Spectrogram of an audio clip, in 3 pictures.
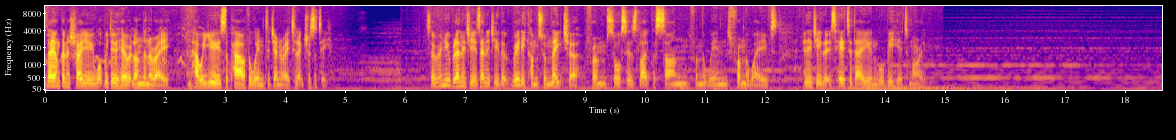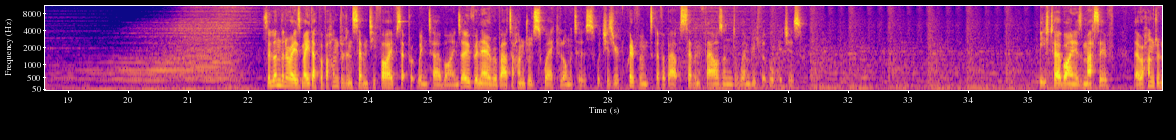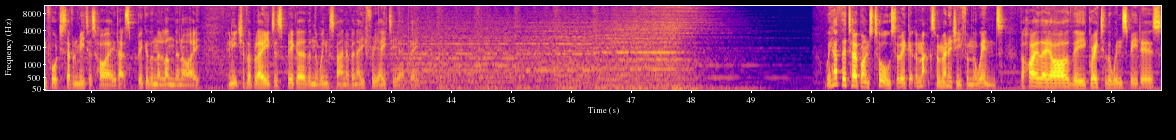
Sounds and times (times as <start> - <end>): Speech: 0.0 - 4.8, 6.4 - 14.8, 22.3 - 31.3, 35.2 - 43.5, 50.2 - 55.8.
